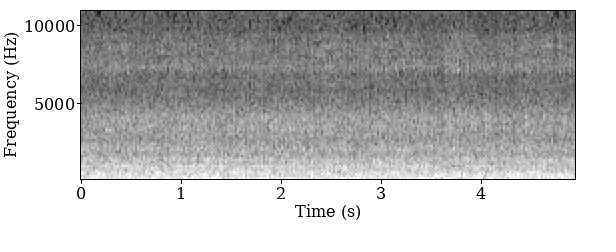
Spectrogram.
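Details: Kohler engine on a Cub Cadet mower, sat for years with a mouse nest, after carburetor cleaning, fresh fuel and temporary patches: steady even buzz, constant pitch, no misses or knocks; normal running.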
